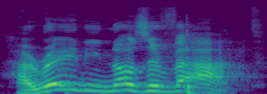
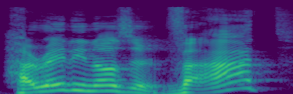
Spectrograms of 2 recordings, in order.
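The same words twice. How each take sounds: First: It is said as an exclamation. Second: It is said as a question. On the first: He declares that both of them will join. "Both of us" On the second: He asks whether she also wants to join. "Do you want to?"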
